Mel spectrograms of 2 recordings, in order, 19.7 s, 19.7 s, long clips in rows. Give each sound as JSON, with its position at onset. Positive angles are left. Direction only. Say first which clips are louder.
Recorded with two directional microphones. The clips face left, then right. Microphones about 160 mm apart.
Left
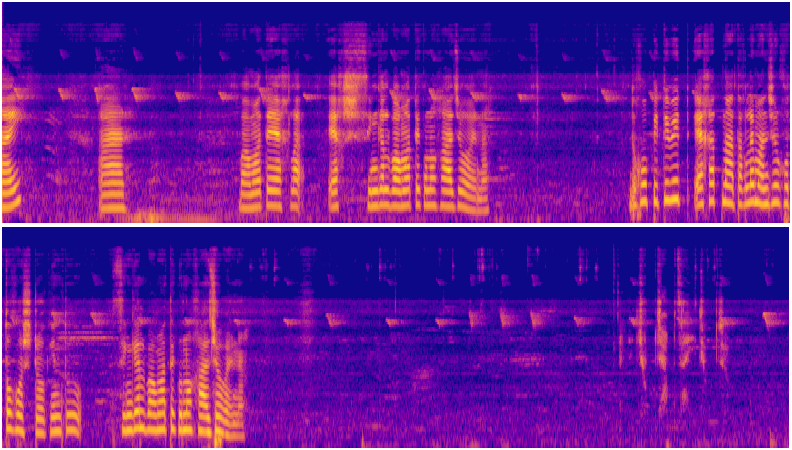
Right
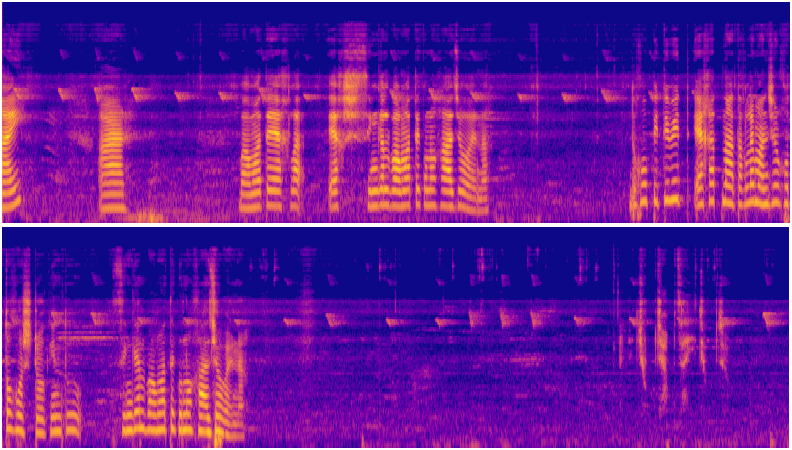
{"t": 0.0, "sound": "a sound", "louder": "left 4 dB", "side_deg": 40}
{"t": 3.0, "sound": "speech", "louder": "left 2 dB", "side_deg": 25}
{"t": 7.8, "sound": "speech", "louder": "left 5 dB", "side_deg": 70}
{"t": 11.3, "sound": "speech", "louder": "left 4 dB", "side_deg": 90}
{"t": 17.6, "sound": "whispering", "louder": "right 1 dB", "side_deg": 35}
